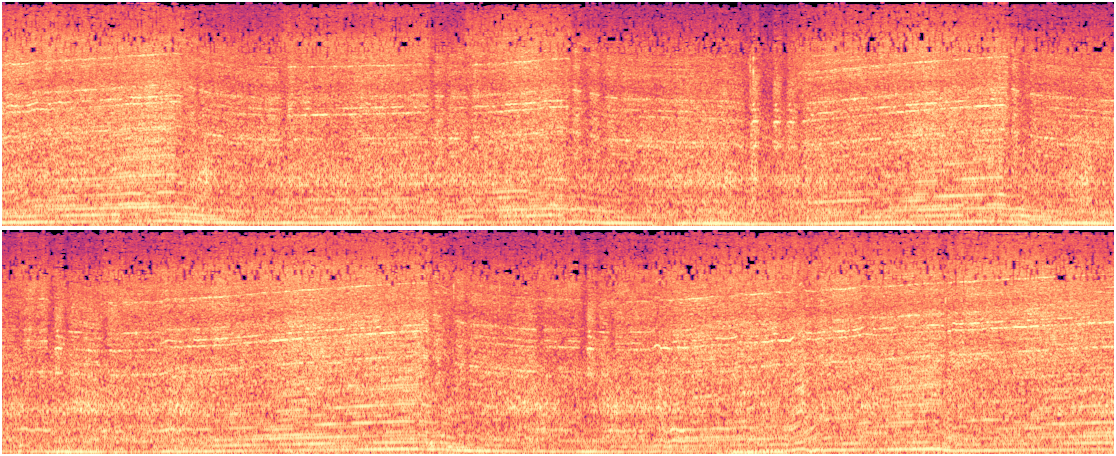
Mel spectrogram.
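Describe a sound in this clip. A racing car engine roars steadily, its pitch rising and falling as it speeds up and slows down.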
